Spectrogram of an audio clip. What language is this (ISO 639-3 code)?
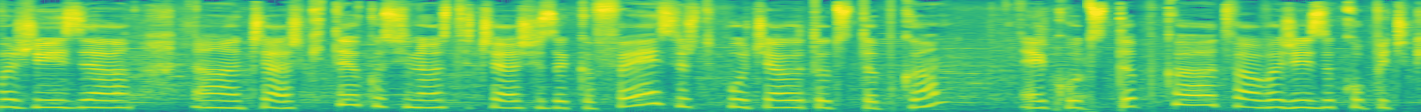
bul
